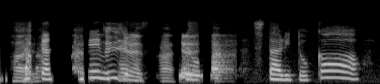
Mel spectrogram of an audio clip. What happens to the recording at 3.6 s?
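Nothing goes wrong at 3.6 s: the speech there carries through intact, with only the ordinary band limit of the call path and no dropout, glitch or distortion.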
